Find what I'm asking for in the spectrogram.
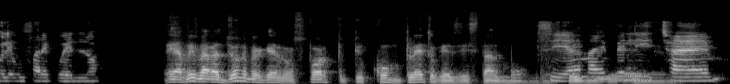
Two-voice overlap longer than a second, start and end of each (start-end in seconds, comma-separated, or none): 5.3-6.7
